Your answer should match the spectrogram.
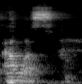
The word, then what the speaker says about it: ALIS: bank and um Alberta is it Alis is that how you say it Alice it's Alice um and so they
